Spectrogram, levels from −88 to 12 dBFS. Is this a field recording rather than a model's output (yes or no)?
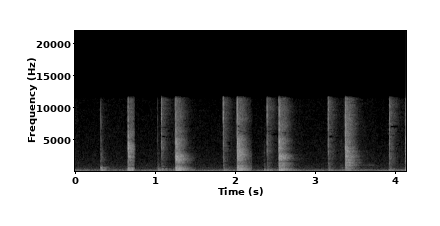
yes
